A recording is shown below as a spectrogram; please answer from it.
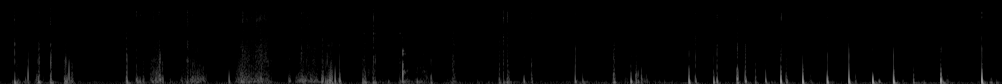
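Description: A wooden toothpick scratches the inner pith of a small, empty, hollow dried gourd shell half. The result is a quick run of dry, dull scratches and clicks with no ring, with longer rasping scrapes in the first few seconds. Sharper, more separated ticks follow toward the end.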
